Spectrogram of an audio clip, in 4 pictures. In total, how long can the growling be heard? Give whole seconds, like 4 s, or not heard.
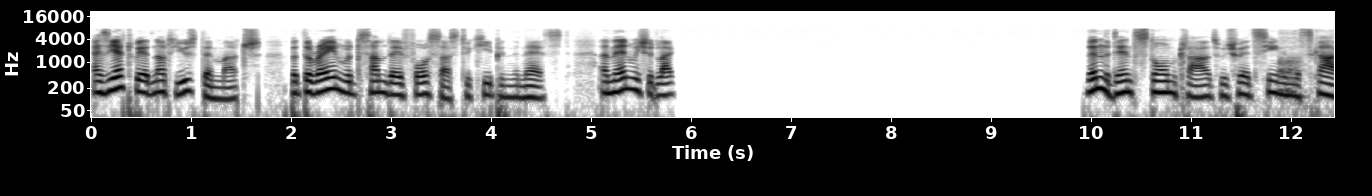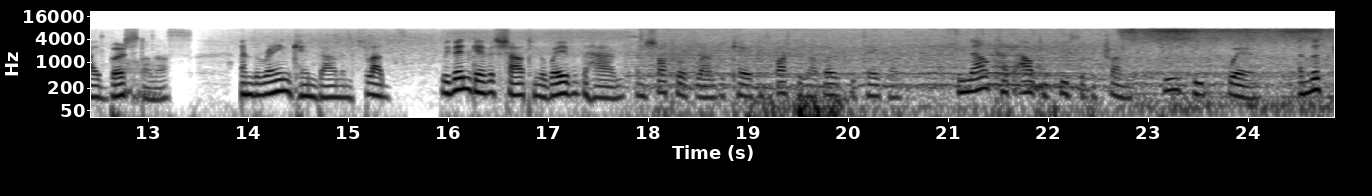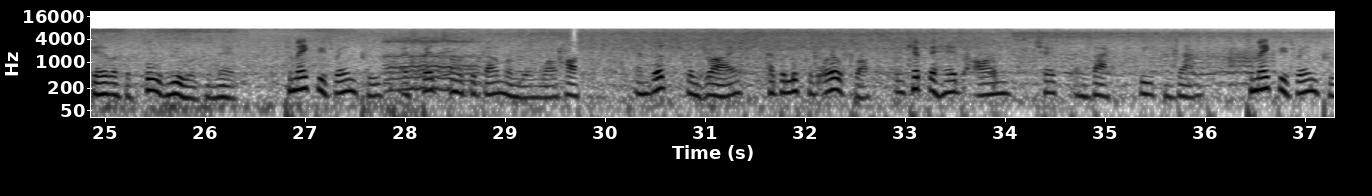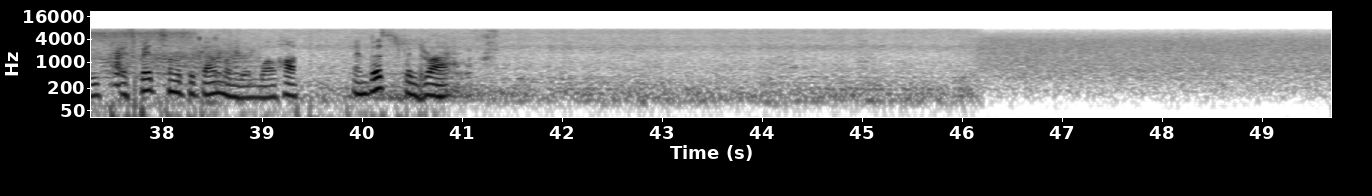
4 s.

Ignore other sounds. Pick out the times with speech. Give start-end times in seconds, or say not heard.
0.0-5.8, 9.9-40.9.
